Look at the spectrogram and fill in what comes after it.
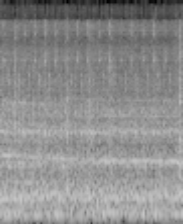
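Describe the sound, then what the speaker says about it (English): A sewing machine runs a steady straight stitch through fabric folded twice for a hooded khimar, giving a continuous, even mechanical whir close by with no voices. "now we're gonna start sewing"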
